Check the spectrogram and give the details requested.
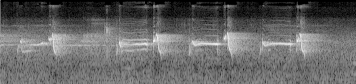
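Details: Bar-winged prinia in lively song, meant as a lure for other birds: buzzy, drawn-out high notes, each ending in a sharp louder chip, repeated roughly every half to three-quarters of a second.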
